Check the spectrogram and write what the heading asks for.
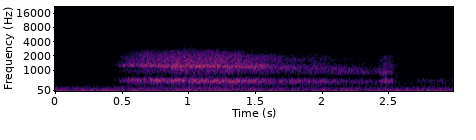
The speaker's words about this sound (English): should feel the air going in and out of your lungs, taking in any worries and breathing it out and just letting it go,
